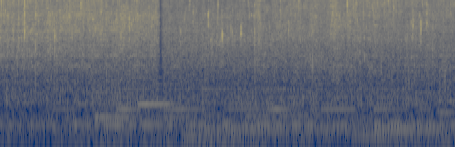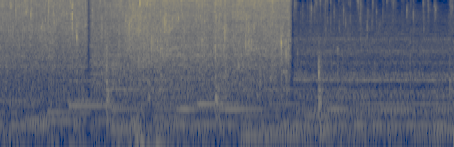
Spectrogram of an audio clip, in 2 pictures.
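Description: Marinated chicken pieces sizzling as they fry in hot oil in a pan and are turned with a wooden spatula, with soft background music underneath. Near the end the sizzling drops away, leaving the music.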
